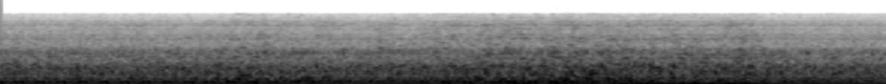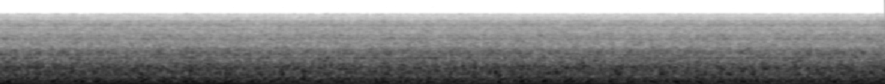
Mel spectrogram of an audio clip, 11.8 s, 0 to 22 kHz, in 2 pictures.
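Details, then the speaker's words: 2000 Ford F-150 4.6 V8 at idle: a steady low rumble with a rapid puffing tick riding over it from an exhaust leak. "you can hear the exhaust leak"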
